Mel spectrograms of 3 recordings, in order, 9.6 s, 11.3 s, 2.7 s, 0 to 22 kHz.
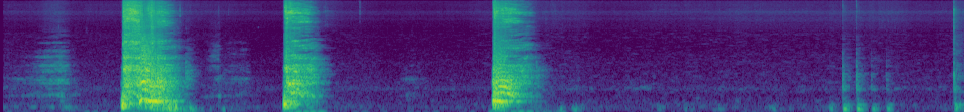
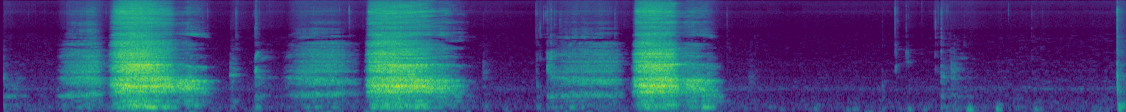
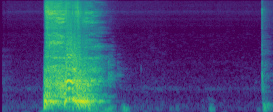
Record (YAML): three_cough_length: 9.6 s
three_cough_amplitude: 24672
three_cough_signal_mean_std_ratio: 0.31
exhalation_length: 11.3 s
exhalation_amplitude: 19199
exhalation_signal_mean_std_ratio: 0.4
cough_length: 2.7 s
cough_amplitude: 25319
cough_signal_mean_std_ratio: 0.43
survey_phase: beta (2021-08-13 to 2022-03-07)
age: 65+
gender: Male
wearing_mask: 'No'
symptom_cough_any: true
symptom_runny_or_blocked_nose: true
symptom_sore_throat: true
smoker_status: Never smoked
respiratory_condition_asthma: false
respiratory_condition_other: false
recruitment_source: Test and Trace
submission_delay: 1 day
covid_test_result: Positive
covid_test_method: RT-qPCR
covid_ct_value: 21.4
covid_ct_gene: ORF1ab gene
covid_ct_mean: 22.0
covid_viral_load: 62000 copies/ml
covid_viral_load_category: Low viral load (10K-1M copies/ml)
